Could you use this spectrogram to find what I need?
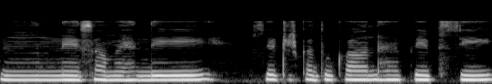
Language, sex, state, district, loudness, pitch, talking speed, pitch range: Hindi, female, Bihar, Araria, -11 LUFS, 210 Hz, 110 wpm, 205-215 Hz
